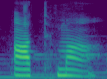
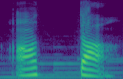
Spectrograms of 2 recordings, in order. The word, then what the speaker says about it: আত্মা: আমরা বেশিরভাগ সময় বলে থাকি আত্মা, যেহেতু ত আর ম একসঙ্গে যুক্তাক্ষর অবস্থায় আছে, কিন্তু এর সঠিক উচ্চারণ হবে আত্মা, আত্মা।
